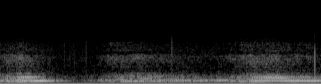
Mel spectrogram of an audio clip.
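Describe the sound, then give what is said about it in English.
A freshly repaired car's motor runs with a steady low rumble, swelling slightly a couple of times as it revs; no voices are heard. “I'll just step inside here and see how the motor sounds.”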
